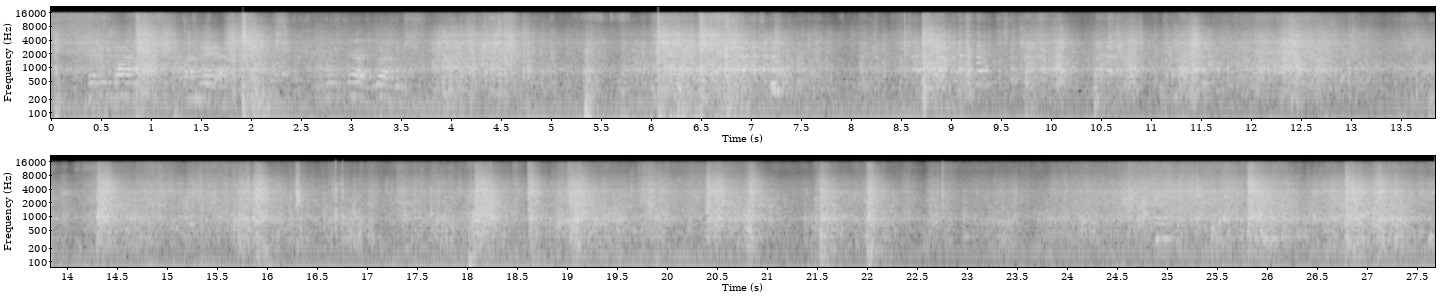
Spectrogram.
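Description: Heavy sacks thud onto a metal truck bed.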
